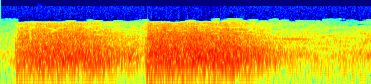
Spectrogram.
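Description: Rifle gunshots ring out as two loud, rough bursts, each trailing into a long noisy tail that slowly fades.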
